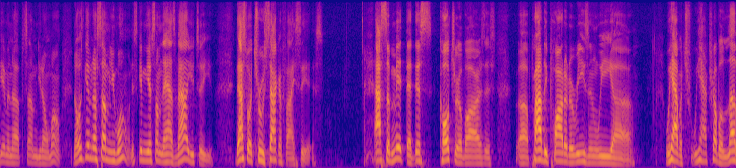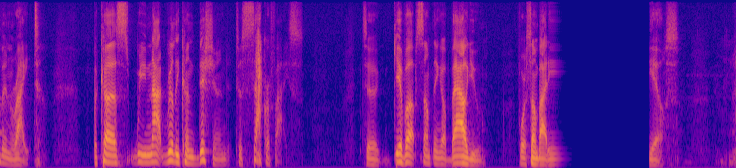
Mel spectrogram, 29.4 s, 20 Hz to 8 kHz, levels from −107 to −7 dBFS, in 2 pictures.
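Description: A call audio freeze runs from 25.72 to 27.72 s in this speech recording, which carries the 8 kHz band limit of a call codec consistent with G.722. Delayed packets likely drained the jitter buffer, so the last sound was stretched into a fading fill that falls silent for about 1.7 s. Playback then resumes where it stopped, inserting a 2 s gap with nothing lost. A jitter buffer speed-up follows from 28.29 to 29.26 s. With too much audio queued after the stall, the receiver trimmed out many small pitch-period slices, roughly a tenth of a second in total, so the speech plays at 111% speed with unchanged pitch and sounds rushed.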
